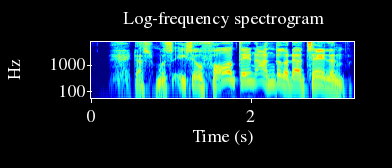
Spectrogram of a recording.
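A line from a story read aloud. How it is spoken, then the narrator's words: Calling out. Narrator (German): rief Gunda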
